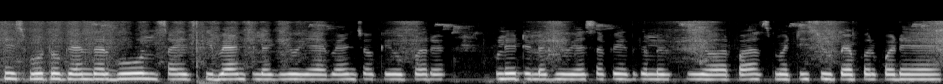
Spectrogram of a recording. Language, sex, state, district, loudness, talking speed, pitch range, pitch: Hindi, female, Rajasthan, Bikaner, -14 LUFS, 185 wpm, 235-245 Hz, 240 Hz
